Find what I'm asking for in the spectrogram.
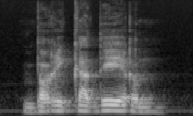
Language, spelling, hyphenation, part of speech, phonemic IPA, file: Dutch, barricaderen, bar‧ri‧ca‧de‧ren, verb, /ˌbɑ.ri.kaːˈdeː.rə(n)/, Nl-barricaderen.ogg
- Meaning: to barricade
